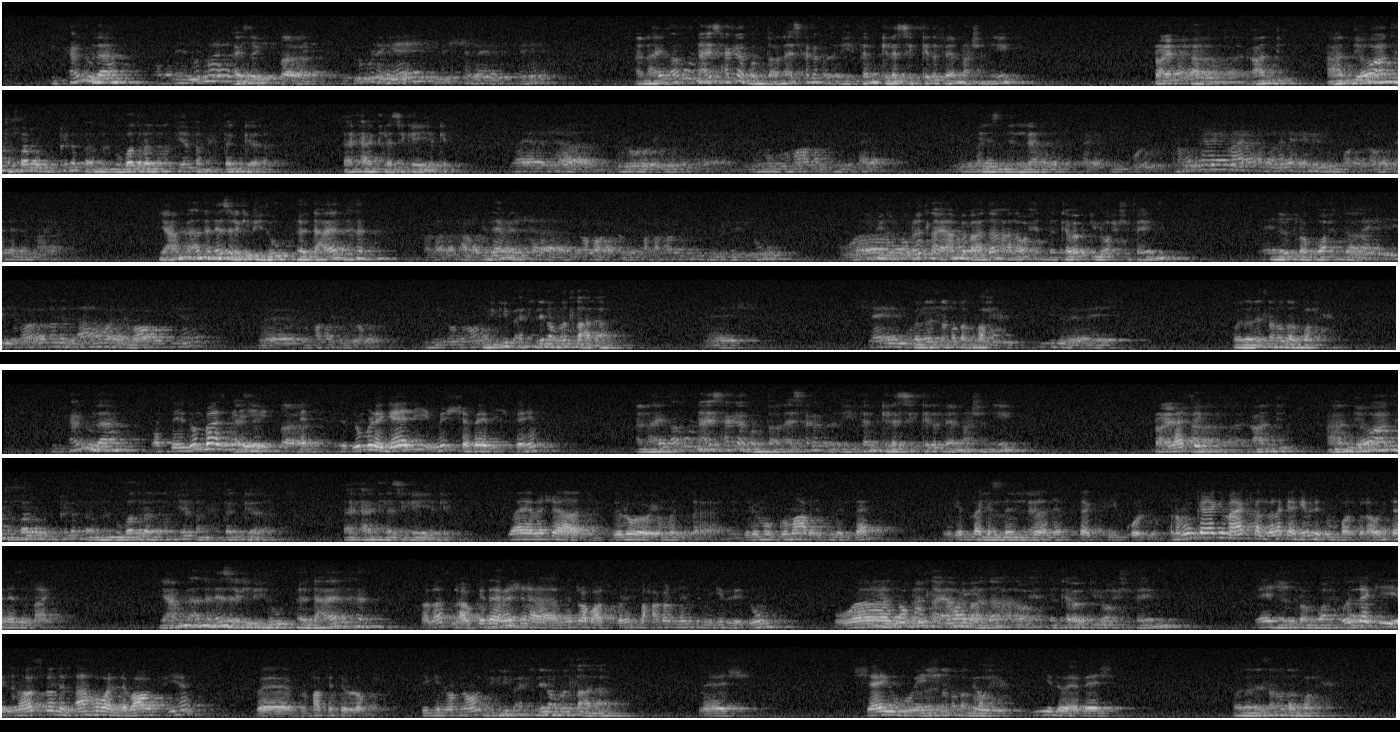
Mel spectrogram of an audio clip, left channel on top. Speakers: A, on the left (about 15°); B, on the right (about 80°).
A: طب حلو ده يا عم
B: بس هدوم بقى زميلي
A: عايز
B: ايه
A: اجيب بقى
B: يعني هدوم رجالي مش شبابي فاهم
A: انا عايز اه انا عايز حاجة بنطلون انا عايز حاجة ف- فاهم كلاسيك كده فاهم عشان ايه رايح
B: كلاسيك
A: آه، عندي عندي اه عندي تخرج وكده فمن المبادرة اللي انا فيها فمحتاج حاجة كلاسيكية كده
B: لا يا باشا ننزله يوم ال... ننزله يوم الجمعة بإذن الله نجيب لك
A: بإذن
B: اللي
A: الله
B: انت نفسك فيه كله انا ممكن اجي معاك خلي بالك اجيب هدوم برضو لو انت نازل معايا
A: يا عم أنا نازل أجيب هدوم <laughs> تعال <laughs>
B: خلاص لو كده
A: نعمل
B: يا باشا نضرب عصفورين
A: آه،
B: بحجر ننزل نجيب هدوم ونخرج
A: نجيب هدوم ونطلع
B: شوية
A: يا عم بعدها على واحد كبابجي الوحش فاهمني
B: ماشي
A: نضرب واحدة
B: بقول لك ايه انا اصلا القهوه اللي بقعد فيها في في محطه الرمل تيجي نروح نقعد
A: نجيب أكلنا ونطلع على القهوة
B: ماشي شاي وشيكه
A: ولا نطلع نقعد على البحر
B: واديله يا باشا
A: ولا نطلع نقعد على البحر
